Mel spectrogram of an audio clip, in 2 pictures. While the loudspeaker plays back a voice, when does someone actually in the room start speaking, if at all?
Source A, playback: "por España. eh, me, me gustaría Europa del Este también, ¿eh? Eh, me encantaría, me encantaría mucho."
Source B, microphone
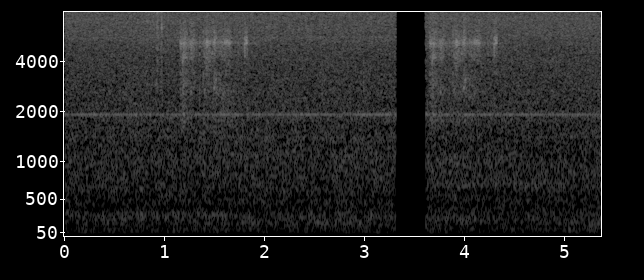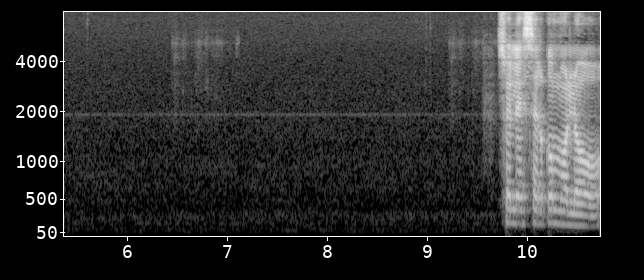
9.7 s

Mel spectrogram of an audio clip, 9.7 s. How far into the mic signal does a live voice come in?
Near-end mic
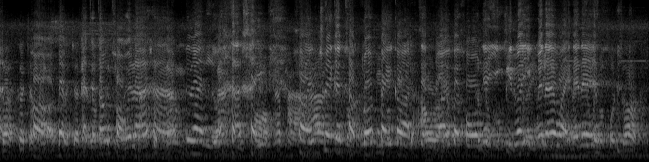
none

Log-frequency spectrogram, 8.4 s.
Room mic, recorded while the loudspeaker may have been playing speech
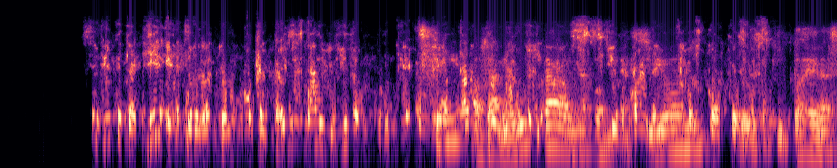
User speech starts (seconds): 4.2 s

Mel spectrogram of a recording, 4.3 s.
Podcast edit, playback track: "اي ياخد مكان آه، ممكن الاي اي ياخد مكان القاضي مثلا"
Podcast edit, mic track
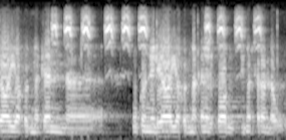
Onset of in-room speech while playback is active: none

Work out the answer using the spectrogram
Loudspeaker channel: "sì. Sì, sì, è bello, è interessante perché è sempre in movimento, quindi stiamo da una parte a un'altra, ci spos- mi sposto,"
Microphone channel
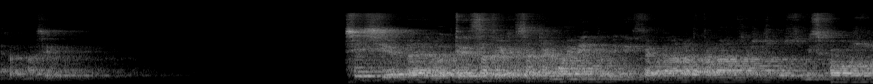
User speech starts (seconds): none

